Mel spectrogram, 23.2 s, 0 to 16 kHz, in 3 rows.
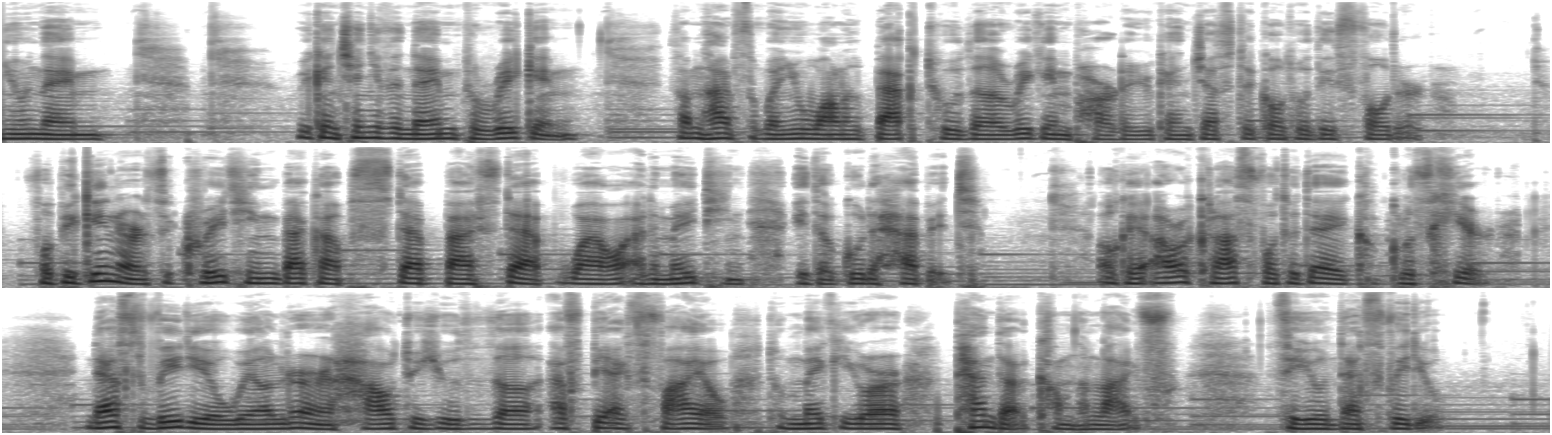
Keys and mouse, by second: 18.1 click, 21.1 Tab, 22.8-23.2 drag.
